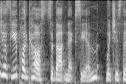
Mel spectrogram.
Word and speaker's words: NXIVM: It's NXIVM, but it's pronounced Nexium.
